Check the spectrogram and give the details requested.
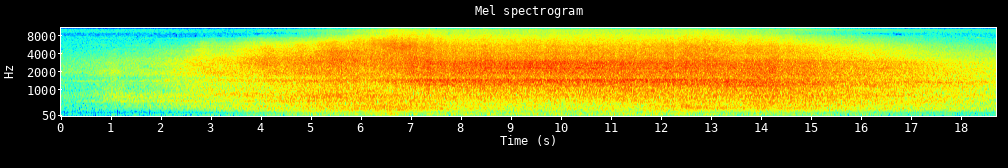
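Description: A train passing by: a rushing noise that builds over about five seconds, holds steady for several seconds, then slowly fades away.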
